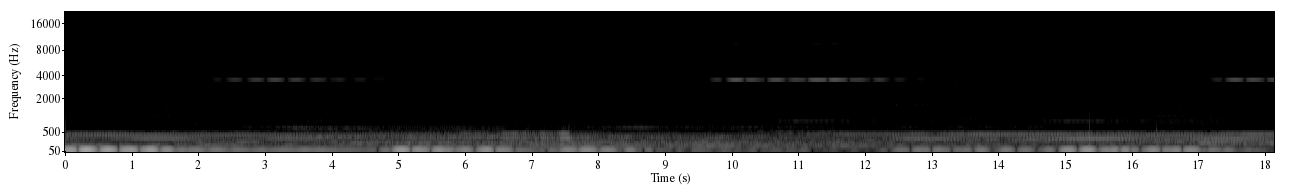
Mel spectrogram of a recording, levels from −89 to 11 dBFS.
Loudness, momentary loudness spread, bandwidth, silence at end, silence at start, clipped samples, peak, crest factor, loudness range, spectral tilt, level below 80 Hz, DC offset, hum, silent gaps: -47 LUFS; 18 LU; 3.8 kHz; 0 s; 0 s; under 0.1%; -28 dBFS; 18 dB; 11 LU; -9.5 dB/octave; -50 dBFS; under 0.1%; none; none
